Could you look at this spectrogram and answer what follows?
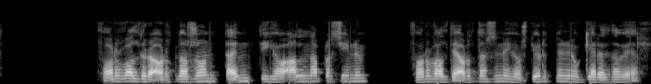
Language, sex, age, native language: Icelandic, male, 30-39, Icelandic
